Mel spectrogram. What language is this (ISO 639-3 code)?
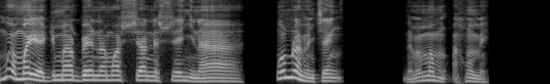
aka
